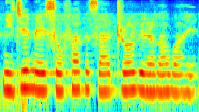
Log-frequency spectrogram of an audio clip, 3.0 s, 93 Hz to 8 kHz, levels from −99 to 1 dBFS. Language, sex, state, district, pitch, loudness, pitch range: Hindi, female, Arunachal Pradesh, Papum Pare, 220 Hz, -15 LUFS, 210-230 Hz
